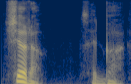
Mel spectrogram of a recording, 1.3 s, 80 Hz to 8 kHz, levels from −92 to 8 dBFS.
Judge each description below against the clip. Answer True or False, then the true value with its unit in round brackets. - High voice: False (100 Hz)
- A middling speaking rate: True (185 wpm)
